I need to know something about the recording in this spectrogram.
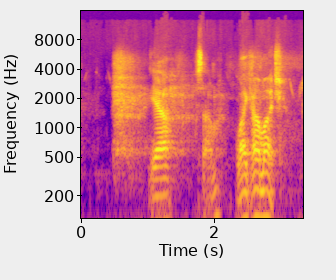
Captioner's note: sighs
